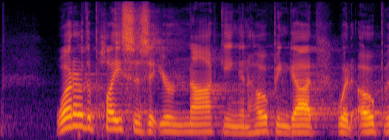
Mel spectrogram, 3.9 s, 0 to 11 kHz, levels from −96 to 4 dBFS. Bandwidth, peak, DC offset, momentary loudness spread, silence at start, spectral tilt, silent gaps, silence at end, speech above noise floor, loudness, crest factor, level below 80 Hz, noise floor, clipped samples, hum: 11 kHz; -6 dBFS; under 0.1%; 8 LU; 0.55 s; -4.5 dB/octave; none; 0 s; 38 dB; -23 LUFS; 18 dB; -66 dBFS; -61 dBFS; under 0.1%; none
